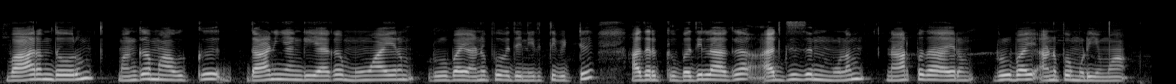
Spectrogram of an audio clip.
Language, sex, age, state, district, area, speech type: Tamil, female, 18-30, Tamil Nadu, Kallakurichi, urban, read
